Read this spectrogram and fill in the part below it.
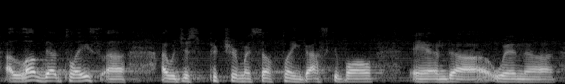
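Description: A man's voice: mid-range voice, fairly even intonation, unhurried. A man in his fifties from Hawaii, a visiting pastor preaching a sermon in a friendly, joking way, with many fillers and restarts. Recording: dull lo-fi church recording with mains hum.

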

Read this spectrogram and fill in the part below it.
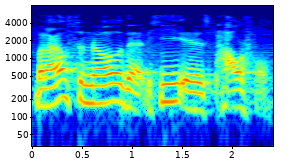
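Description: A man's voice: a little high, normal speed. A man in his fifties from Hawaii, a visiting pastor preaching a sermon in a friendly, joking way, with many fillers and restarts. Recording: dull lo-fi church recording with mains hum.

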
